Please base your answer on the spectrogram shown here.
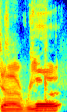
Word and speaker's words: Riq: You say Rick, man. I'm questioning your reading comprehension and reading skills. They have Derek Young in here in the pronunciation guide as well. It's Reek.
